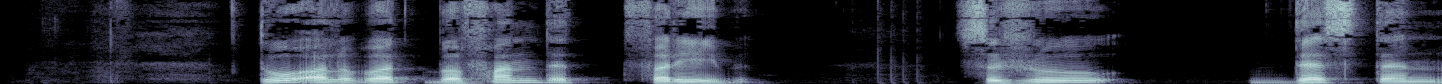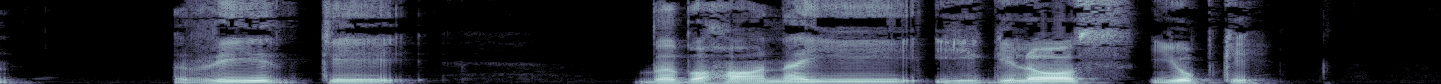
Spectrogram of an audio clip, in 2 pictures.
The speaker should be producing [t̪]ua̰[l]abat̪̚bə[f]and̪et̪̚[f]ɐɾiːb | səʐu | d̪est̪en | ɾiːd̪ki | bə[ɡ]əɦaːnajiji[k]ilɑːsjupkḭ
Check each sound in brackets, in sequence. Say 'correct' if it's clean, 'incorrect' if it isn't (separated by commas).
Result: correct, correct, correct, correct, incorrect, incorrect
